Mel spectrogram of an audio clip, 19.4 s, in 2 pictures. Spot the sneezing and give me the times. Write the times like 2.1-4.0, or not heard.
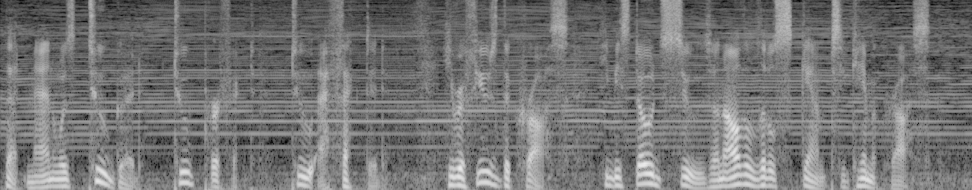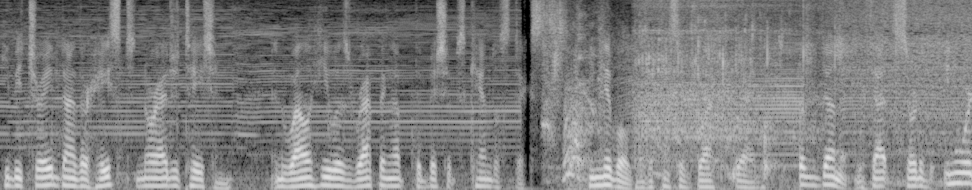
15.3-16.5.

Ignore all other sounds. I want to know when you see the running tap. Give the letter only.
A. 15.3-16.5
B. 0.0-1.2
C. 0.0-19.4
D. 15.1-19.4
D.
